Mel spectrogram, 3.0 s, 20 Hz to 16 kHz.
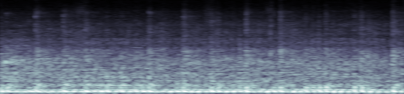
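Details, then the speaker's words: Yamaha RX two-stroke motorcycle, not yet at operating temperature, during carburetor idle screw adjustment: fast, even putter at about 1200 rpm, steady, set just above stalling; will idle slightly lower once warm. "RPM is roughly around 1200 so when the engine reaches operating temperature then it would idle little low"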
